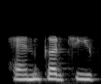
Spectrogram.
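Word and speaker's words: handkerchief: हैंकर चीफ पढ़ते हैं।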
